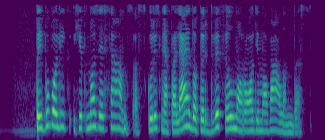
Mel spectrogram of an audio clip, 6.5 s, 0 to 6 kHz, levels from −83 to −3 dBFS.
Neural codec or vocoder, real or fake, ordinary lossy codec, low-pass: none; real; MP3, 32 kbps; 5.4 kHz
